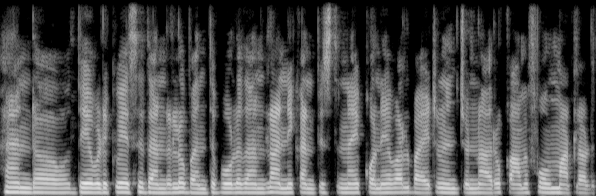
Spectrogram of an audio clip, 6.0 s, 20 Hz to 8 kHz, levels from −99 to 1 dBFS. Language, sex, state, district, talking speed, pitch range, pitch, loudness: Telugu, female, Andhra Pradesh, Visakhapatnam, 170 wpm, 175-185 Hz, 180 Hz, -18 LUFS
